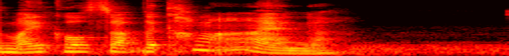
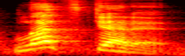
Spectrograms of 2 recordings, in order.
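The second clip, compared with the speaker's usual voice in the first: excited shout; 7 semitones higher, 18 dB louder, slower than usual. Real, not acted. Hyped sign-off to viewers.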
